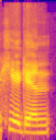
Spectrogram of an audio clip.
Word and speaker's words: Keoghan: Barry Keoghan, I believe that's how you say his name. Keoghan. No, Jacob Elordi and him were in an interview. I think it is Keoghan.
